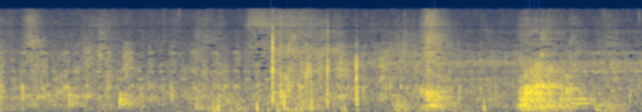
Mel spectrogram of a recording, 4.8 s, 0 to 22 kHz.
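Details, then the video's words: Golden Retrievers indoors in a puppy playpen, Haute-Savoie, France, October 2013: a five-year-old female evades her 8-week-old grandpuppies chasing her for milk. Breathy panting bursts, scuffling, and a short tonal whimper near the end. "Golden Retriever Grandma trying to escape her Grandpuppies"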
